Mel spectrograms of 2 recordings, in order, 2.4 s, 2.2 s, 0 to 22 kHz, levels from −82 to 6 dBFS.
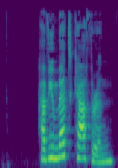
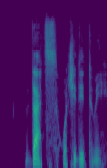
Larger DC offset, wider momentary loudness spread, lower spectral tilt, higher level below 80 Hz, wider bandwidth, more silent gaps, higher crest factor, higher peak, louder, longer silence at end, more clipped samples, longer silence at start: neither; second, 9 LU vs 12 LU; about the same, -4.5 dB/octave vs -3.5 dB/octave; about the same, -64 dBFS vs -66 dBFS; about the same, 16.5 kHz vs 15.5 kHz; neither; second, 16 dB vs 26 dB; first, -2 dBFS vs -8 dBFS; first, -16 LUFS vs -33 LUFS; about the same, 0.1 s vs 0.1 s; neither; first, 0.8 s vs 0.5 s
